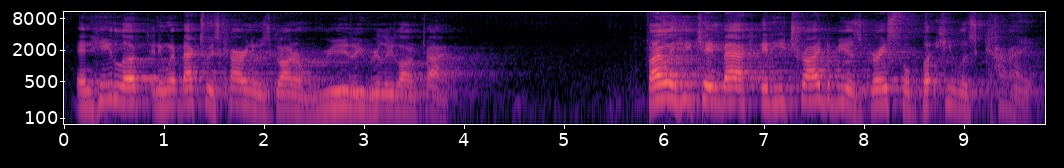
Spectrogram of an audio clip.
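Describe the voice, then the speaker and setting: Man over fifty, fairly high-pitched, earnest testimony, long reverb in a big church hall. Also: darkish tone. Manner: earnest, conversational, addresses listeners directly. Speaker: speaker at a church service. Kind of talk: personal testimony to a congregation. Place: church sanctuary.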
